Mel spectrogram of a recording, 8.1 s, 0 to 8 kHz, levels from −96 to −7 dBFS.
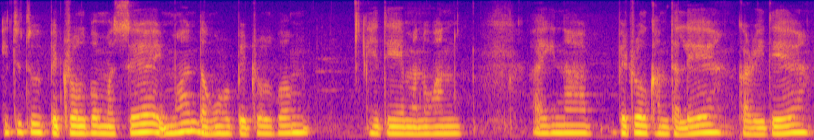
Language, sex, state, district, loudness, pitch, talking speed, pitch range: Nagamese, female, Nagaland, Kohima, -16 LUFS, 155 Hz, 140 wpm, 150-165 Hz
